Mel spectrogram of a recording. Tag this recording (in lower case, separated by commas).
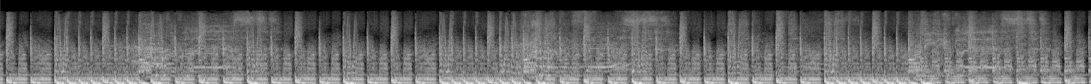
house music, dance music, electronica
